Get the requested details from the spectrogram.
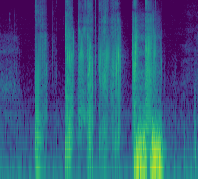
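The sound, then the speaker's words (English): A fart noise: a run of short, sputtering bursts ending in a louder, deeper blast, fairly loud, with no talking over it. “Dude, poop and fart jokes.”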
